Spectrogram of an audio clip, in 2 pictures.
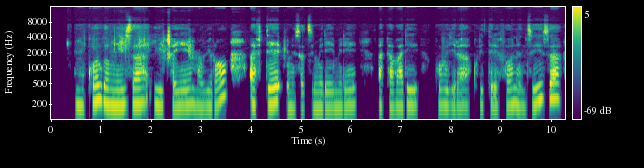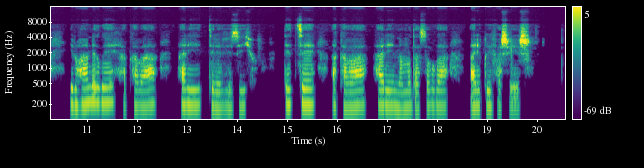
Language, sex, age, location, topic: Kinyarwanda, female, 25-35, Huye, health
